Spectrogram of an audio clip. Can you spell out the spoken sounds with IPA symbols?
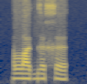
lˠ ə ɡ ə x ə

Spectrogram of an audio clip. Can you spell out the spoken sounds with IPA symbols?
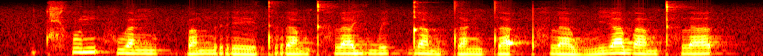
t͡ɕʰ u˥˩ n f u˧ a̯ ŋ o˨˩ k̚ p a˧ m r eː˩˦ t r a˧ m kʰ l a˥˩ j w e˥˩ k̚ d a˨˩ m t a˨˩ ŋ t a˦˥ ʔ pʰ l a˩˦ w l i˥˩ a̯ w a˧ m kʰ l a˦˥ t̚

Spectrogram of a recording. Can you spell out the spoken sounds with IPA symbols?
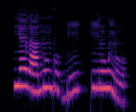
j ɛ˦ l a˧ n ũ˦ ɡ u˦˨ ɡ͡b i˨˦ | k i˧ ɾ ũ˦ w ĩ˦˨ ɾ ũ˨

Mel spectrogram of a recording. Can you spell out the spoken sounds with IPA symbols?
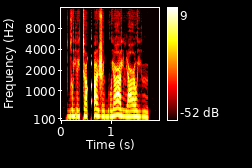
d o j e j t ɵ qʼ a j ʐ e b o j ʕ ɐ j l i ʕ o j ʉ

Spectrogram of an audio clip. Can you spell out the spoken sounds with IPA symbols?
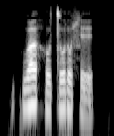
kʷ ɑ ɐ̯ h o t o ɾ o ɬ e

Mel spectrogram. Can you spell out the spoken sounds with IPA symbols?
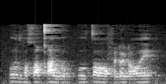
u l v ʌ χ uː qʼ æ l w ʊː pː uː t̪ ɔː f æ ɳ ə˞ ɳ ɔː ɪ̯

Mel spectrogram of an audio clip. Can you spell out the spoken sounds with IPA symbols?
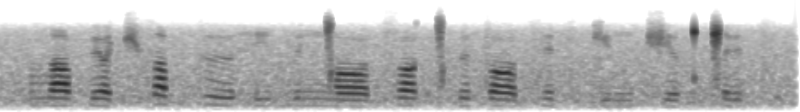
ðˤ ɨ b ɾʲ ɔ t͡ʃ sˤ e b k ɯ h i b ɨ ŋ͡ǀ ɔ t͡s ɔ ǀʰ ɯ t ɔ t͡s e t͡s ɡʲ ɨ ŋ t͡ʃ ɯ t ǁ ɨ t͡s

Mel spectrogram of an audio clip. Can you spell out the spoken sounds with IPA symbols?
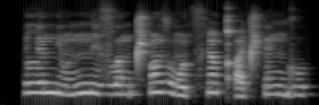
l e˦ n j ũ˨ nː i˦˨ z l ɔ˧ n t͡ʃʼ ɔ̃˦ z v ɔ̃˨ t͡sʰ ĩ˦ qʼ ɐ˨ t͡ʃʼ ẽ˦ ŋ ɡ u˧

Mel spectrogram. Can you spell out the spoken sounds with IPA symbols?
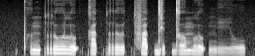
pʰ ɯ˦˥ ŋ p r uː˥˩ l u˨˩ ʔ k a˥˩ t̚ p r ɯː˥˩ t̚ f a˥˩ t̚ d i˥˩ t̚ d ɤː˥˩ m l u˨˩ ʔ ŋ iː˩˦ w

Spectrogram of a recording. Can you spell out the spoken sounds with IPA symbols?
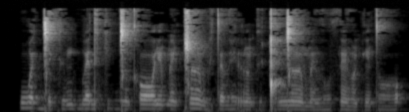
w ə ɡ͡ǀ e kʲ o̤ m i̤ b ɛ d i̤ kʲ e̤ ɡ͡ǀ ə̃ kʰ ɔː ɾʲ ə̃ ɓ ɛ̃ ǁ ə̃ː b i̤ t ə ð e̤ r õ kʲ o̤ ǃ e̤ ŋ͡ǀ ə̃ː m ɛ̃ ð o̤ θ ɛ̃ ð ɔ̃ kʲ ɛ̃ t ɔ̤

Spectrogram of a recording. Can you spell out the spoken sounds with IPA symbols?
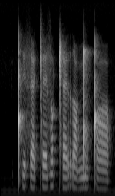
ǃʰ ɪ˧˩ s æ˧˩˧ ǀ ɛ˨˥ z ɔ˥˨ ǁ æ˨˥ r ɑ˧˩˧ ŋ͡ǃ u˧˩˧ ǃ ɑ˧˩

